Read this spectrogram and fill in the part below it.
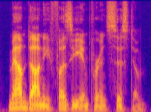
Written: mamdani fuzzy inference system

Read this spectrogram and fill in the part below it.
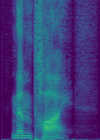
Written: NumPy

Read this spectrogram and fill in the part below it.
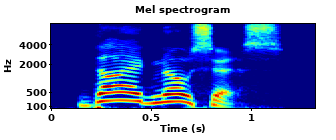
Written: Diagnosis

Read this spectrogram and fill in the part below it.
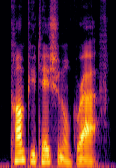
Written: Computational graph

